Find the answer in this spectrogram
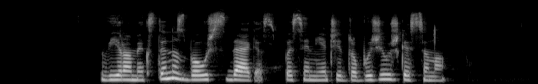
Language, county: Lithuanian, Vilnius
